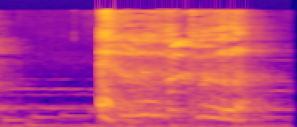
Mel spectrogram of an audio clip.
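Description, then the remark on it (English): A single harsh cough in the morning bursts out abruptly and rasps on for about a second, with faint low background hum before it and no talking. “Oh, sounds like you got a little cough this morning.”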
